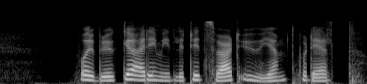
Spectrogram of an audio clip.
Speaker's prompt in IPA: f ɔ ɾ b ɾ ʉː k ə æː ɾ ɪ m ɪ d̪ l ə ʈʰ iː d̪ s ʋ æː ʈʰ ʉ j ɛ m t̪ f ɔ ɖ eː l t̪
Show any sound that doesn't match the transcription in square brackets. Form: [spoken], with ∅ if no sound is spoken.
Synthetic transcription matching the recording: f ɔ ɾ b ɾ ʉː k ə æː ɾ ɪ m ɪ d̪ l ə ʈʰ iː d̪ s ʋ æː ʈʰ [ʉː] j ɛ m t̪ f ɔ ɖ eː l t̪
